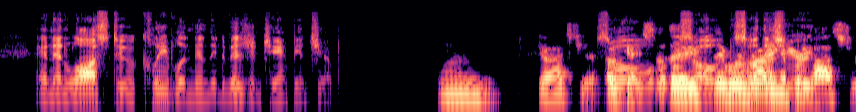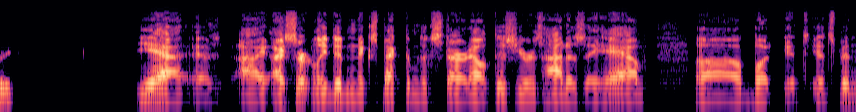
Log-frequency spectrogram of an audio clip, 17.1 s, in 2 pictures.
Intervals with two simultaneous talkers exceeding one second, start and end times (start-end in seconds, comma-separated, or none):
5.9-8.2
